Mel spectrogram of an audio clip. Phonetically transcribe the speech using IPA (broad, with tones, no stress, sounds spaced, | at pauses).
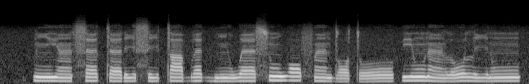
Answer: k͡p ĩ˧ j ɛ̃˨ s ɛ˧ t ɛ˨ ɾ i˨ s i˨ t a˧ b ɛ˧ ɡ͡b ĩ˨ w ɛ˧ s ũ˦ w ɔ˦ f ɛ̃˧ d ɔ˨ t o˨˦ | j ũ˧ ɾ ɛ̃˨ l o˨˦ l i˧ ɾ ũ˦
